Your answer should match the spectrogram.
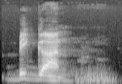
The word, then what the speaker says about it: বিজ্ঞান: বর্গীয় জয় ইয় এর বাংলা উচ্চারণ গ এর মতো হয়। উদাহরণ, বিজ্ঞান।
